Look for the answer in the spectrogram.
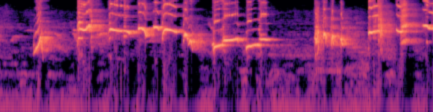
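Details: Oriental magpie-robin in full song to challenge a rival into singing: long runs of clear whistled notes stepping downward, interleaved with harsh rasps and squeaks, over faint low hum.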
